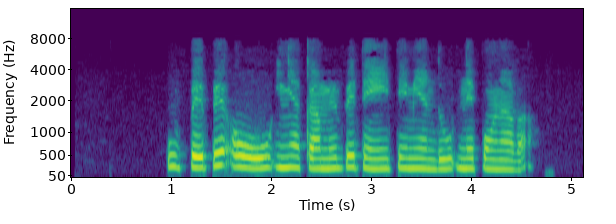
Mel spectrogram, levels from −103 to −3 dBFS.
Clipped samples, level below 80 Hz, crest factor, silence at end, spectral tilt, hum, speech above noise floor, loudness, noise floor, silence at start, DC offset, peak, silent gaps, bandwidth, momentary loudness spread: under 0.1%; -66 dBFS; 14 dB; 0.5 s; -8.5 dB/octave; none; 63 dB; -20 LUFS; -83 dBFS; 0.95 s; under 0.1%; -6 dBFS; none; 7 kHz; 11 LU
